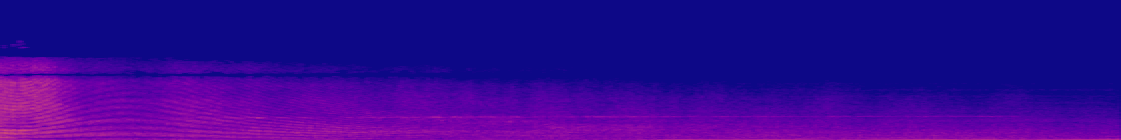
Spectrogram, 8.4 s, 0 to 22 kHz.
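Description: Twin JetCat turbine engines of a 1/6-scale RC MiG-29 jet model on a low, fast pass. The sound is loudest right at the start, with a whoosh that sweeps down and back up in pitch as the jet goes by. It then settles into a steady turbine whine that slowly fades as the model climbs away.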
